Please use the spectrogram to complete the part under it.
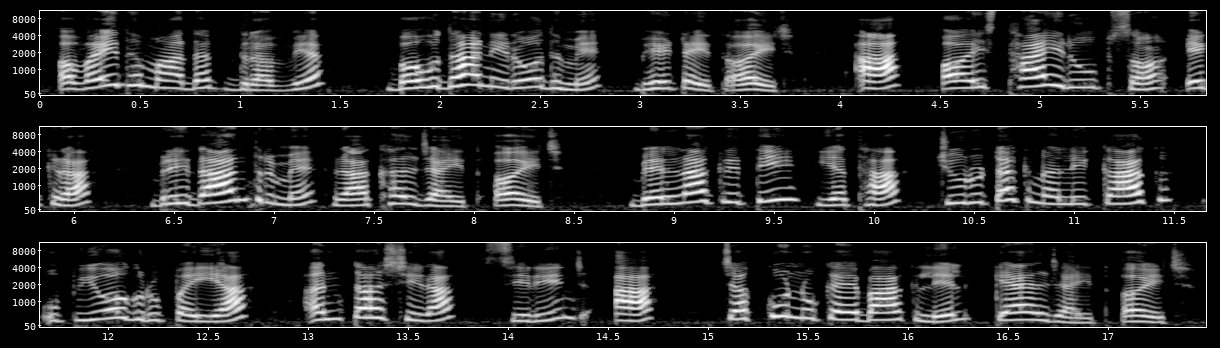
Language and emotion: Maithili, neutral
